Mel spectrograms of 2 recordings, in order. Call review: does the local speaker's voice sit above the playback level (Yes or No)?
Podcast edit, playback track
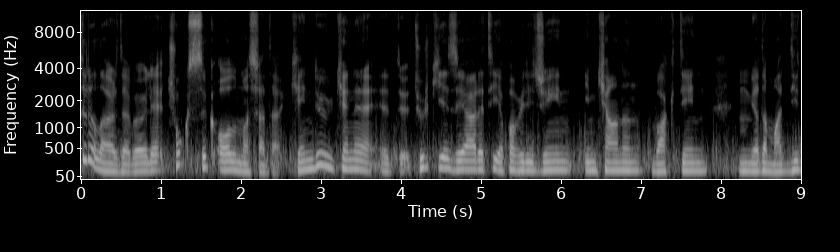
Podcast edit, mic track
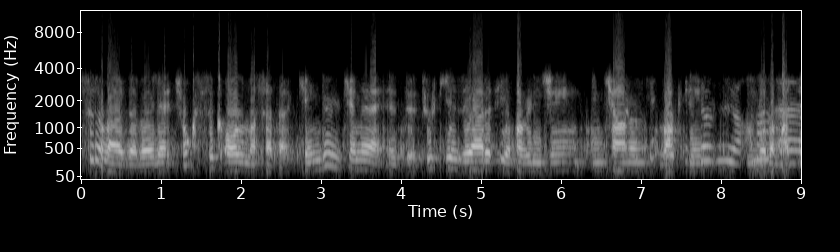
No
